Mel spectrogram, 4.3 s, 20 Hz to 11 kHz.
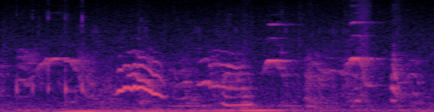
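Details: Litter of 2.5-week-old Australian Shepherd puppies whining indoors: arched, wavering high cries with clear overtones, several pups taking turns over a low background hum.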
